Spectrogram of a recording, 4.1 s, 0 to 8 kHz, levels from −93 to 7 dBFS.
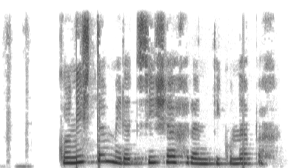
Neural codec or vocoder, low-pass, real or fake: none; 7.2 kHz; real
